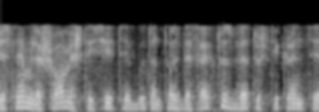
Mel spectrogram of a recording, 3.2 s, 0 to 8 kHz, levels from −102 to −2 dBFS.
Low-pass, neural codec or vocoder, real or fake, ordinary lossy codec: 7.2 kHz; codec, 16 kHz, 2 kbps, X-Codec, WavLM features, trained on Multilingual LibriSpeech; fake; AAC, 16 kbps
